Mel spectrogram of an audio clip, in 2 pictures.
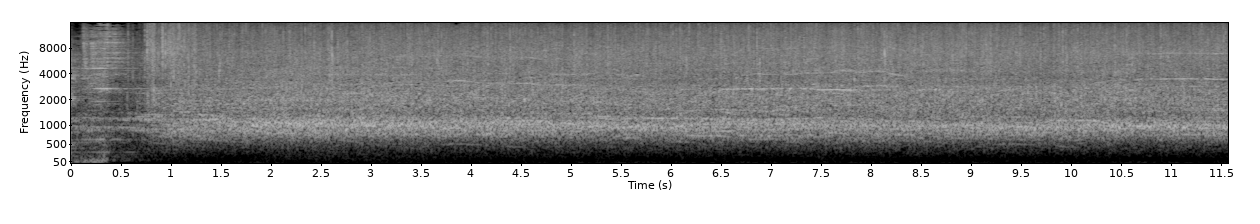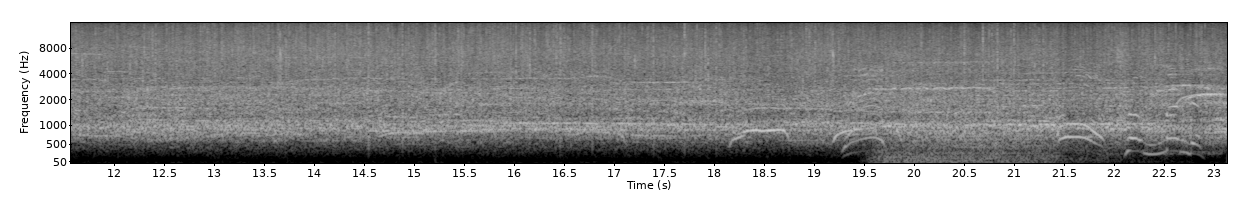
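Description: Large theatre audience applauding and cheering steadily, starting just after the backing music stops, with shouts and whoops over the clapping. Near the end a low rumble comes in and louder voices rise over the applause.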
